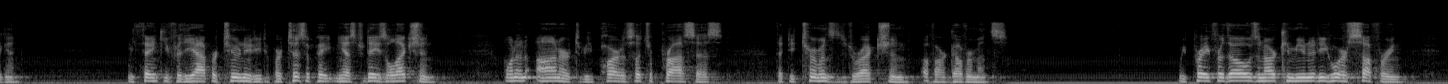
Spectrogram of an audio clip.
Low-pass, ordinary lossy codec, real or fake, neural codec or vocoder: 7.2 kHz; AAC, 48 kbps; real; none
